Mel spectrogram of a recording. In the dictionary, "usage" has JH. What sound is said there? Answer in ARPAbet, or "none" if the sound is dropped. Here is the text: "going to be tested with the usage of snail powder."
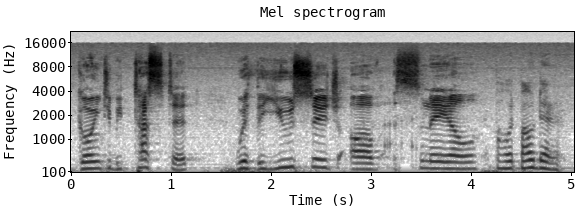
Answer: JH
